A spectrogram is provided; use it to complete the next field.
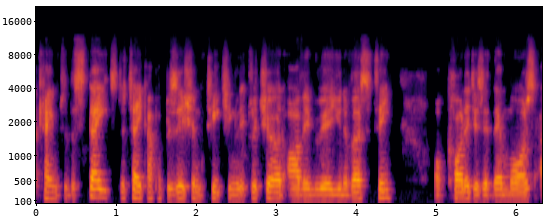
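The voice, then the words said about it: English accent. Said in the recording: “I'm a native of England, as my accent might betray.”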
